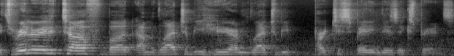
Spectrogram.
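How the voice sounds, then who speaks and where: A man with a Brazilian Portuguese accent and ordinary pitch variation. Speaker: MBA student vlogger. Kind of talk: casual vlog. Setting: at home. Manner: hesitant, many fillers.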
